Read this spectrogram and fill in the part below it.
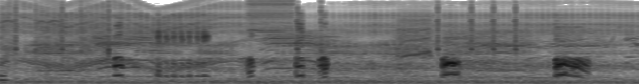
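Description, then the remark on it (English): Running goats bleat repeatedly in short, wavering, nasal calls, several overlapping bursts spread across a few seconds against a steady outdoor background hum. “Is Bo playing with the goats?”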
